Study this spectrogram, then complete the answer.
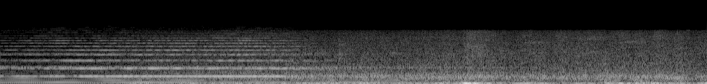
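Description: A train rumbles along steadily, with a long sustained horn blast over the first few seconds, then continued rolling noise and rattling.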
